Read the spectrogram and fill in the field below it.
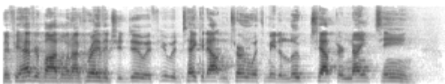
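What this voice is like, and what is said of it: Lower, congested voice. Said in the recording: “if I sound like my voice is a little bit lower today, that's because it is. ... I seem to have incurred the wrath of the sinus infection”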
